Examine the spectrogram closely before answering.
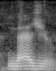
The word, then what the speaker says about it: measure: So if I would measure this, all right, measure with a Z sound, measure, okay?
